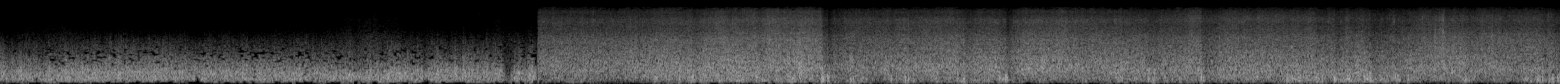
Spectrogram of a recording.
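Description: Sea surf washing and breaking over jagged shore rocks, with wind buffeting the microphone. About five seconds in the sound changes abruptly to a closer, brighter rush of surf.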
